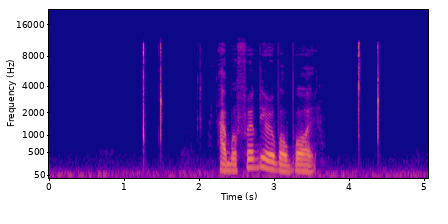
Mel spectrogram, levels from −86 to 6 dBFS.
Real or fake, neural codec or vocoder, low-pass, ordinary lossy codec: real; none; 10.8 kHz; Opus, 32 kbps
